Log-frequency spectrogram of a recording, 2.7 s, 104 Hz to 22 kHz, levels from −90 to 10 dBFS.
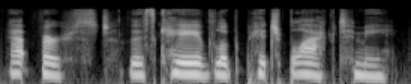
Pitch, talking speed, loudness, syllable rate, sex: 195 Hz, 195 wpm, -17 LUFS, 4.1 syllables/s, female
